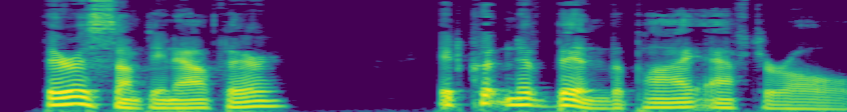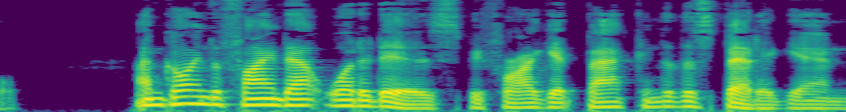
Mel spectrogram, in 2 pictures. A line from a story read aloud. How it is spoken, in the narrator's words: he decided firmly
